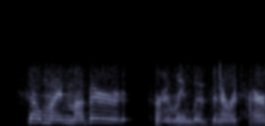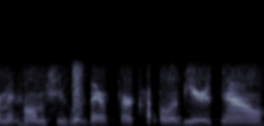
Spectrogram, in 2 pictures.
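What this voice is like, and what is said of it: Electronically altered disguised voice. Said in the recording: “We've altered your voice using our voice changer, so no one will know who you are”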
